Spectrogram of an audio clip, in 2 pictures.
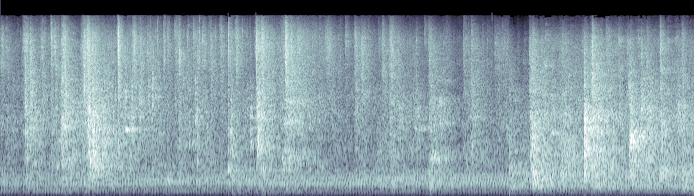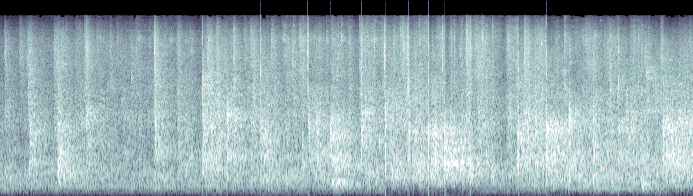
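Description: Mountain bikes and riders' footsteps moving through a stone culvert with water on its floor: irregular knocks, clatters and splashing that echo off the tunnel walls, busier from about halfway through.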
